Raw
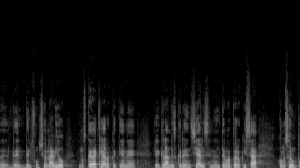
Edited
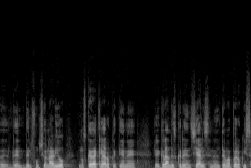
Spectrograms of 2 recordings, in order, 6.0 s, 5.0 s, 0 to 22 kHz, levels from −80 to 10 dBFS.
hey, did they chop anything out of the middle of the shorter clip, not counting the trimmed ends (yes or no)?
no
